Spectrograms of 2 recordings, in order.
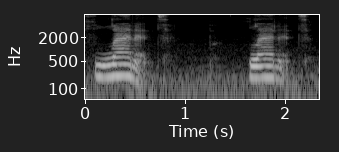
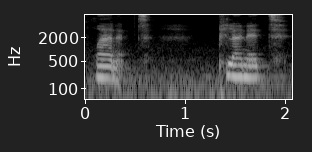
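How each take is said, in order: No difference in how they are said.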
